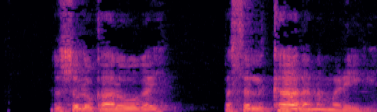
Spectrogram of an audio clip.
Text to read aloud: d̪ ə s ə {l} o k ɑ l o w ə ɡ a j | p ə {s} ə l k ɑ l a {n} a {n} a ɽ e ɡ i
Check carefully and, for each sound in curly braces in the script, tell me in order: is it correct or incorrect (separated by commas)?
correct, correct, correct, incorrect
